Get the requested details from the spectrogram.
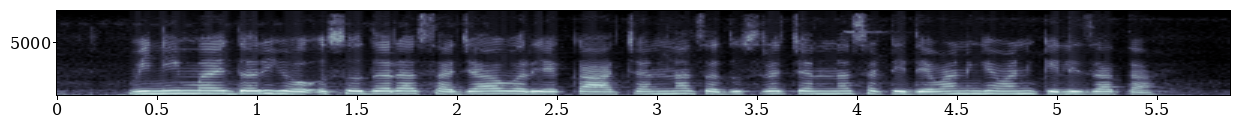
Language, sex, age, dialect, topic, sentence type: Marathi, female, 25-30, Southern Konkan, banking, statement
